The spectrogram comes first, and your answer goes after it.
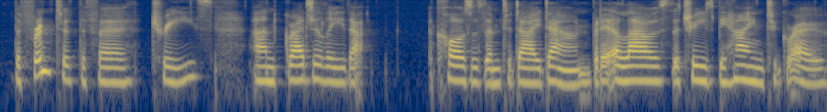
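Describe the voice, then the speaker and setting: A woman with a North Yorkshire accent speaks at a fairly slow pace and a fairly low pitch. Her pitch varies in an ordinary way, and the recording is very clean with a silent background. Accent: broad northern Yorkshire. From Yorkshire (Barnsley), born Northern Ireland. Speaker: composer and musician. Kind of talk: casual interview chat.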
